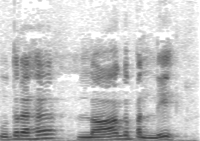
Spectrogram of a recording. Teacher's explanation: ਪੱਲੇ ਪਦ ਜਿਹੜਾ ਇਹ ਕਸਕੇ ਕੇ ਬੋਲਣਾ ਇਹਨੂੰ ਪਲੇ ਨਹੀਂ ਕਹਿਣਾ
